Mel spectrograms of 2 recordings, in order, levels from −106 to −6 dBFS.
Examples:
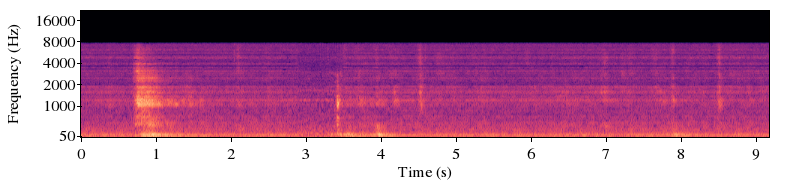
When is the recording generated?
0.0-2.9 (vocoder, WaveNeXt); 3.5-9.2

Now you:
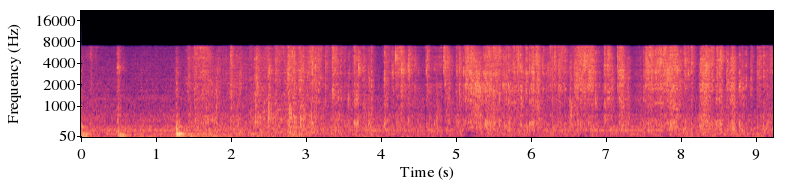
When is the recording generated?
0.0-1.3 (vocoder, WaveNeXt); 1.9-4.9; 7.7-9.2

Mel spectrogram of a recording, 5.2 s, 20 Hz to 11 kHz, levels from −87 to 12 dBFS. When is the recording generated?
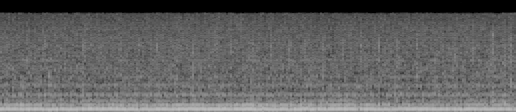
0.0-5.2 (vocoder, WaveNeXt)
